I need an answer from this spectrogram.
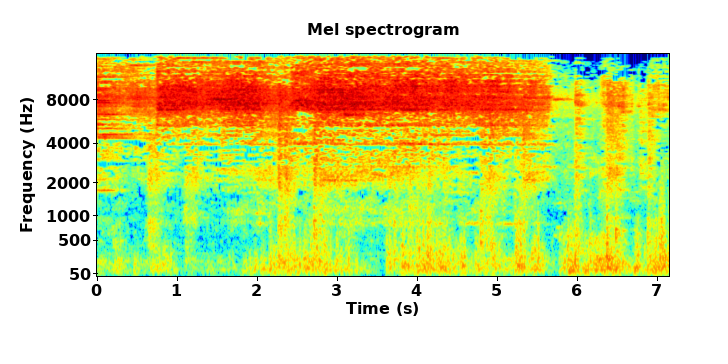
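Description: Indian Railways passenger train heard from on board while moving: a steady low rumble of the wheels on the rails with a strong high hiss over it. Around six seconds in the hiss drops away and an irregular clatter of the wheels comes forward.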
